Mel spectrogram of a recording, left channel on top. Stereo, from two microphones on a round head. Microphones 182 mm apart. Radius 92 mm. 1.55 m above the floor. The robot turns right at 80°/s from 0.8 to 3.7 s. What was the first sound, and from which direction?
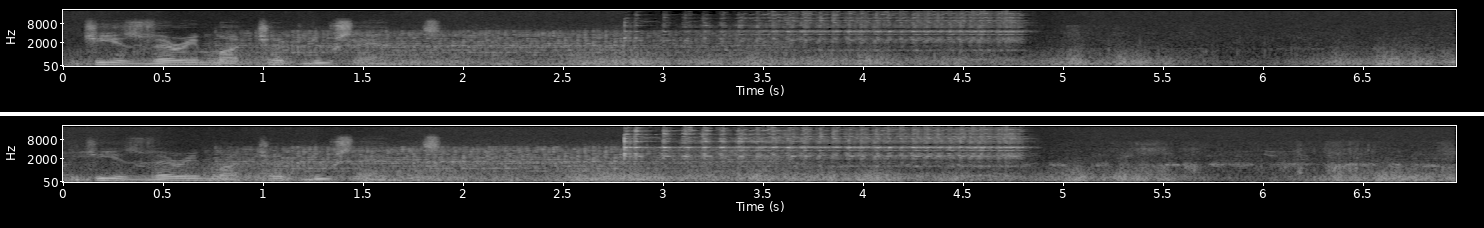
A man speaking, 100° left.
